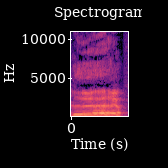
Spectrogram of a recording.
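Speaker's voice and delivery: loud wet villain grunt; mock drooling villain groan. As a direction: gurgle it like a drooling brute. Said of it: "and he's drooling".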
